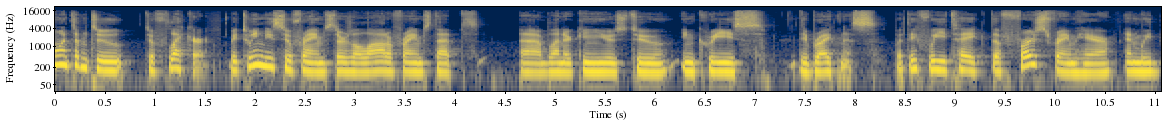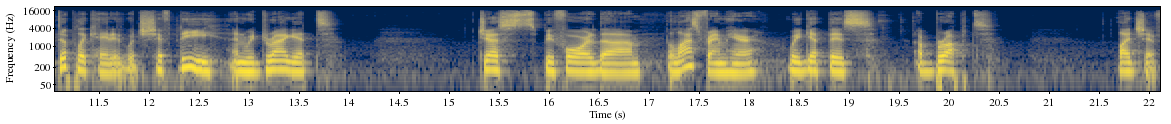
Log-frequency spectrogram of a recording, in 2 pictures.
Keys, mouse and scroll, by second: 9.0 click, 9.7 click, 10.6-11.6 scroll up 6, 11.6 scroll up 3, 12.1 shift+d, 17.2 click, 19.3 space.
